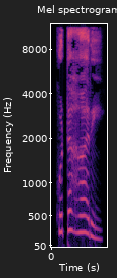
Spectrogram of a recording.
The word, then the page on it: ಕಡೆಹರಿ: Kannada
